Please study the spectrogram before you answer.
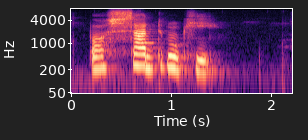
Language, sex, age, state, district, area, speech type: Assamese, female, 18-30, Assam, Lakhimpur, rural, read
